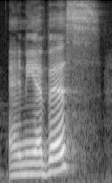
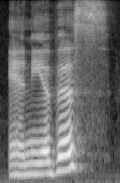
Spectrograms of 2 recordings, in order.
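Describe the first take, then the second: The two takes are said the same way.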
